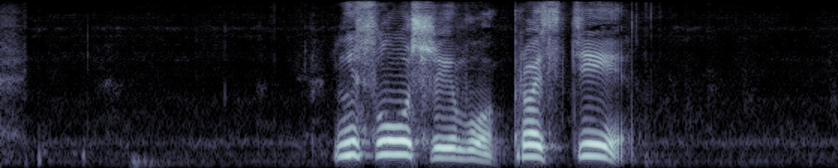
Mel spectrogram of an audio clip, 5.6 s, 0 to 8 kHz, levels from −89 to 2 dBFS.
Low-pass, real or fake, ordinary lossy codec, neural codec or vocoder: none; fake; none; codec, 16 kHz, 4 kbps, X-Codec, WavLM features, trained on Multilingual LibriSpeech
